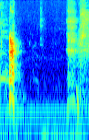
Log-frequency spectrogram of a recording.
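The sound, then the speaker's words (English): A single sharp bark from a dog in a wheat field, short, followed after a brief pause by a person making breathy vocal sounds. “There's a dog in that wheat field. Did you hear it? It was a dog.”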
